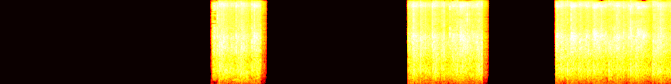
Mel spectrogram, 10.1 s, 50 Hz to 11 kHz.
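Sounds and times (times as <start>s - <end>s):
audience applauding: 3.2s - 4.0s, 6.2s - 7.3s, 8.4s - 10.0s.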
